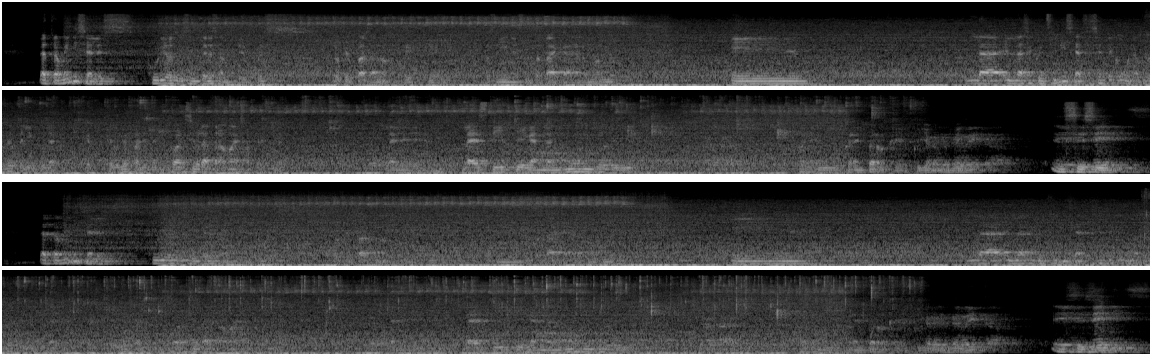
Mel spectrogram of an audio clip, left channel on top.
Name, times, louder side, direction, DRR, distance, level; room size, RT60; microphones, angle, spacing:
voice 1, 0.4-6.2 7.3-8.1 9.6-14.3 15.3-17.9 19.4-21.1 22.0-22.6, left 4 dB, 65° left, 7 dB, 0.3 m, -34 dB
sound 1, 0.6-6.7, right 1 dB, 40° right, 1.0 m, -45 dB
sound 2, 1.5-19.9, equal, ahead, 0.6 m, -34 dB
sound 3, 11.4-20.7, right 4 dB, 55° right, 0.4 m, -41 dB
voice 2, 14.8-15.3 18.4-18.9 20.7-21.5 22.0-22.7, right 1 dB, 85° right, -1 dB, 0.8 m, -40 dB
5.6 x 2.6 x 2.2 m, 1.3 s
head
